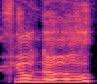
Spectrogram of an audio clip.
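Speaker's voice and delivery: real helpless laughter, high-pitched; laughing. Real, not acted. Woman laughing at Phil over the cable numbers, laughing hard. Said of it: "You know why I'm laughing".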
